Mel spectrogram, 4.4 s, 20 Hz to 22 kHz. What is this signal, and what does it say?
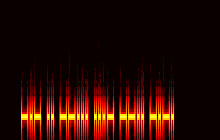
Morse code, heard as a keyed tone, about 27 wpm, 700 Hz. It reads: KI7VZC
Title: USA Call Signs - 6 Characters - 28wpm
